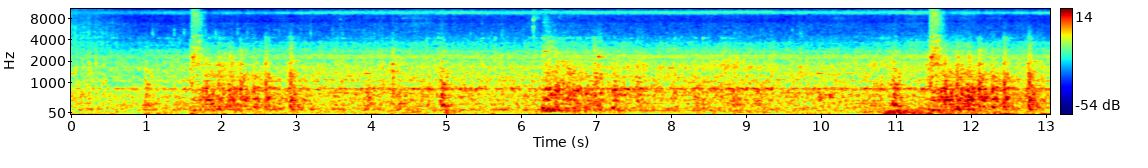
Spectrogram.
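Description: Steam engine running: a steady clatter and hiss of machinery, with a sharper burst about every five seconds.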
